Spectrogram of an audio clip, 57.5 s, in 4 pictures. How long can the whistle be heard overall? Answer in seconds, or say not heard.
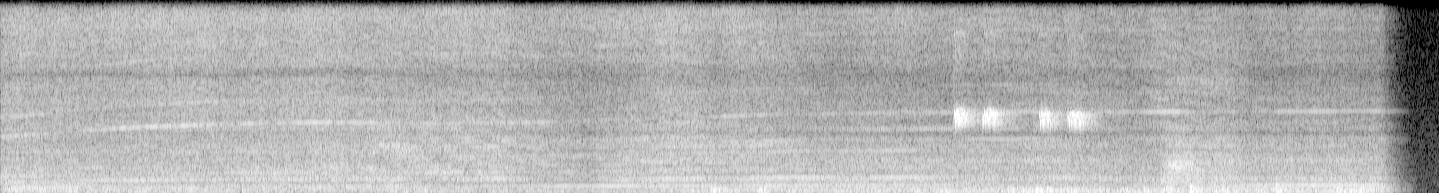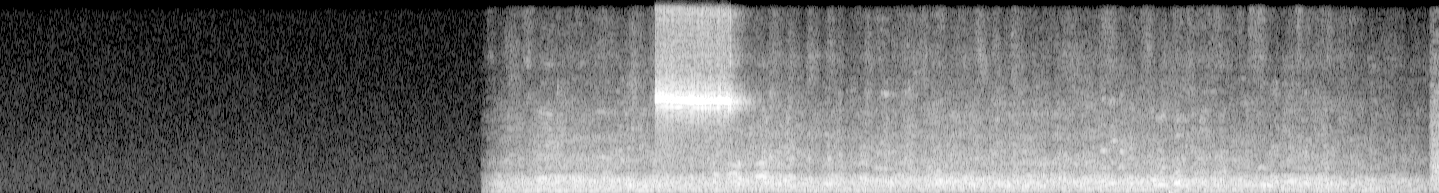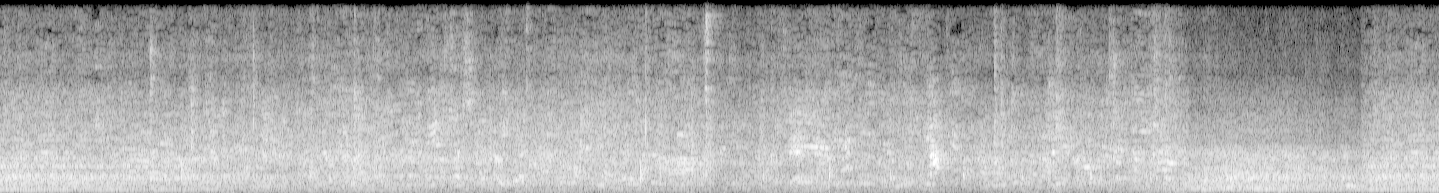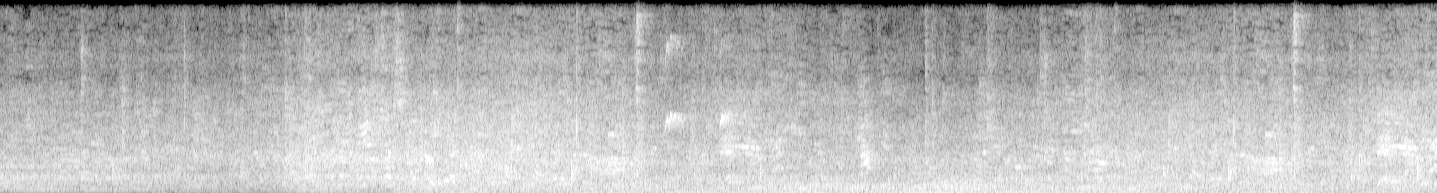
4 s.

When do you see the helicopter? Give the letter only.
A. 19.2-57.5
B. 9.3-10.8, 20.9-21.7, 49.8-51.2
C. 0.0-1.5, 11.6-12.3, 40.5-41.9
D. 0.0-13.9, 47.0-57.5
D.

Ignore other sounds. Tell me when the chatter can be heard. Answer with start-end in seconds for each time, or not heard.
19.2-57.5.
